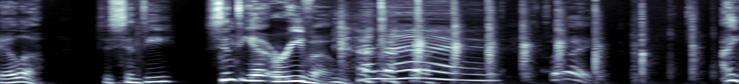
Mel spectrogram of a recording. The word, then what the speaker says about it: Erivo: You have no idea how many times people mispronounce the Erivo in my name. So I was like, sure, Cynthia Erivo.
